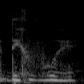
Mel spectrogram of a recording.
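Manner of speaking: whispering from the village man to the crowd; hushed, breathy whisper pointing him out. Retold or imitated. Villager whispers to his neighbour about the man. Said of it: "उसने कहा".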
